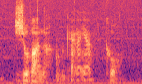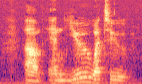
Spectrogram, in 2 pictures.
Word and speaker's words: Giovanna: say your name yeah in Portuguese it's kind of different but like how do you say you say it's ravana giovanna cool and you went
